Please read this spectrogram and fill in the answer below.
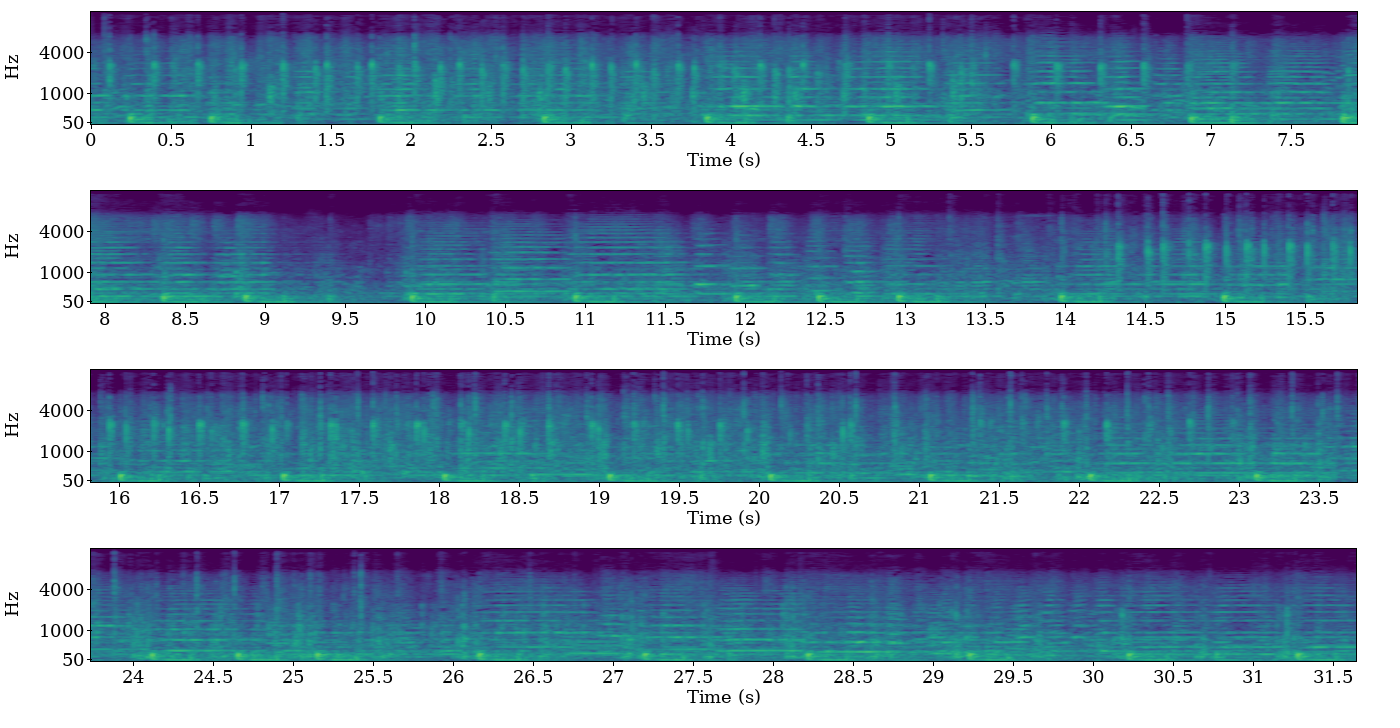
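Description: Military brass band playing a march with a steady drum beat. The music thins out briefly about nine seconds in, then carries on.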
